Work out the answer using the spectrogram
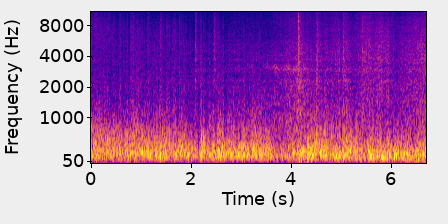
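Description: Class 150 Sprinter diesel multiple unit rolling slowly past on arrival, its low rumble heavily mixed with wind buffeting the microphone. A faint high squeal comes in about four seconds in.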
